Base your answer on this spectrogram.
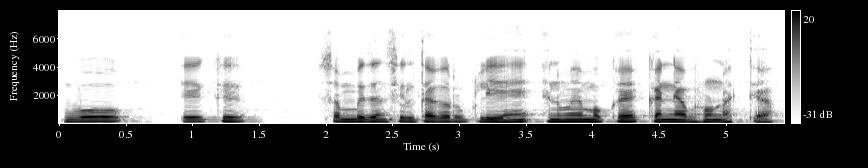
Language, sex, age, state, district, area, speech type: Hindi, male, 60+, Rajasthan, Jaipur, urban, spontaneous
